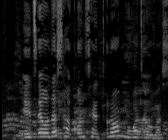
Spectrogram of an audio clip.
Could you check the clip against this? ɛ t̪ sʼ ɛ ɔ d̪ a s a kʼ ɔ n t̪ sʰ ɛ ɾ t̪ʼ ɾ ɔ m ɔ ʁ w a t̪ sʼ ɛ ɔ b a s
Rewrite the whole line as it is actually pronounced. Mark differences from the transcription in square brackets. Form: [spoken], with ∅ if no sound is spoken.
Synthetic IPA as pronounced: ɛ t̪ sʼ ɛ ɔ d̪ a s a kʼ ɔ n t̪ sʰ ɛ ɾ t̪ʼ ɾ ɔ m ɔ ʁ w a t̪ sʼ ɛ ɔ b a s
